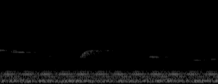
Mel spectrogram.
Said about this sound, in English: And I don't know if you guys can hear somebody whistling. Somebody out in the hallway. Somebody's excited to get their day started. Whistling their way to work in the morning.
